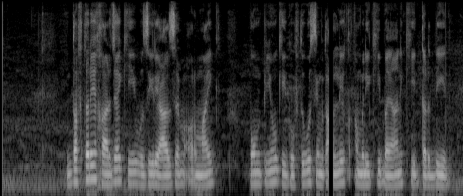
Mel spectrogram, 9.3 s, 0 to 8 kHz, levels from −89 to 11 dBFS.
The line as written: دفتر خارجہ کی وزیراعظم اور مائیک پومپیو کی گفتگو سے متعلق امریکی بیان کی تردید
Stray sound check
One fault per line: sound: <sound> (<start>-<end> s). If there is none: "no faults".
sound: dropout (6.6-6.7 s)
